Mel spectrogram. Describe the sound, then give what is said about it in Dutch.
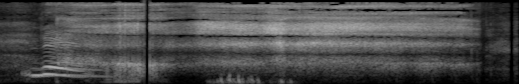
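A voice imitates a rocket lifting off to the moon after a countdown: a brief rising vocal swoop, then a loud, steady, hissing rush of noise with a rumbling, pulsing stretch in the middle, lasting about four seconds. “Er was een oorverdovend lawaai en ze stegen op naar de maan.”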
